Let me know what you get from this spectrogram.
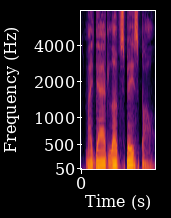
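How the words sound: The stress falls on the word baseball. All of the information is new. "I stressed baseball because almost all of the information was new"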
